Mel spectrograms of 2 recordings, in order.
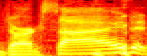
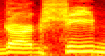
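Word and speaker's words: Darkseid: No, I bounce back and forth. Dark Side, Dark Seed. – Bounce back and forth because people seem to always tell you, no matter how you pronounce it, that you're pronouncing it incorrectly.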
